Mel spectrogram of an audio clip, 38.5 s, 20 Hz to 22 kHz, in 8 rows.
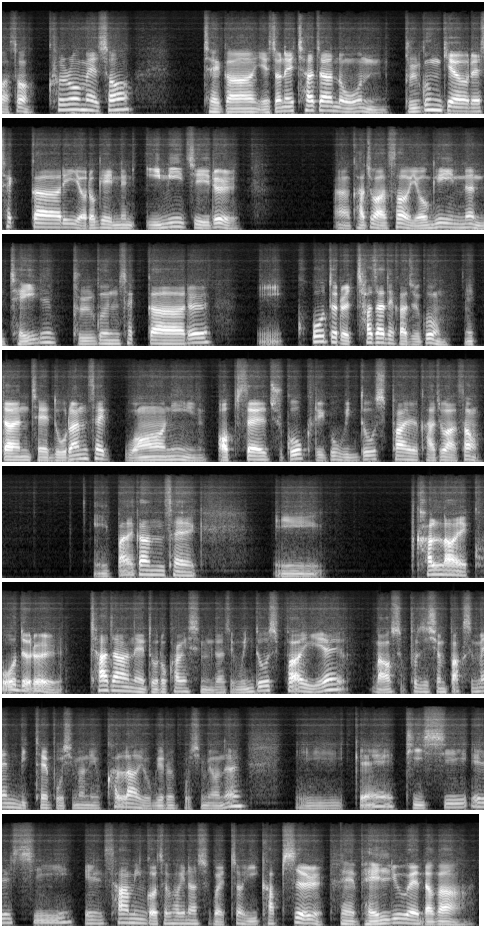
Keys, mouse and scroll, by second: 1.2 click, 1.3 click, 2.5 ctrl+v, 2.9 Return, 4.0 click, 11.4 ctrl+alt+space.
